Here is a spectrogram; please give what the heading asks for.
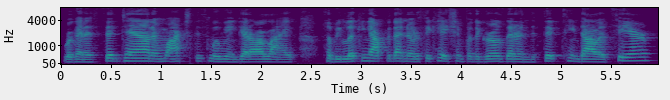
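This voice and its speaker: Bright, animated American vlogger chatting casually. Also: mid-range voice, quick pace. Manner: animated, slangy storytelling. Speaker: online show host. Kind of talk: casual chatty monologue to followers.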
